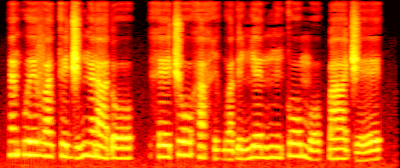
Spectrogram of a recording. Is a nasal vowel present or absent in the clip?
present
